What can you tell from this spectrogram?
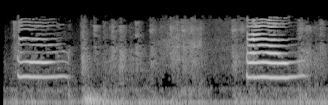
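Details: Kitten meowing indoors: two clear, high, level meows, each under a second long and about three seconds apart, with faint rustling between them.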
